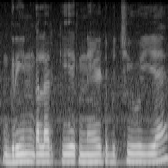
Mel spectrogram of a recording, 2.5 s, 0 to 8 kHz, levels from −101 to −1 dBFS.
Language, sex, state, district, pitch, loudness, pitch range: Hindi, male, Uttar Pradesh, Deoria, 130 Hz, -25 LUFS, 130-135 Hz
